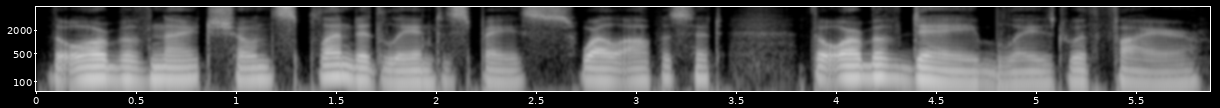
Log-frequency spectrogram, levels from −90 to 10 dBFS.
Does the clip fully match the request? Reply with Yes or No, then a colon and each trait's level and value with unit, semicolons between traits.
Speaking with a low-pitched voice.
Yes: low, 105 Hz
